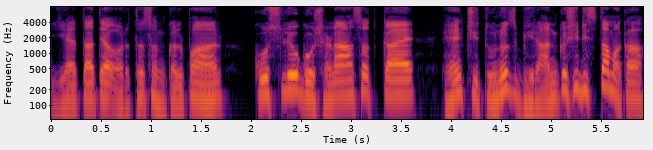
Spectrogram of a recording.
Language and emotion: Goan Konkani, fearful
